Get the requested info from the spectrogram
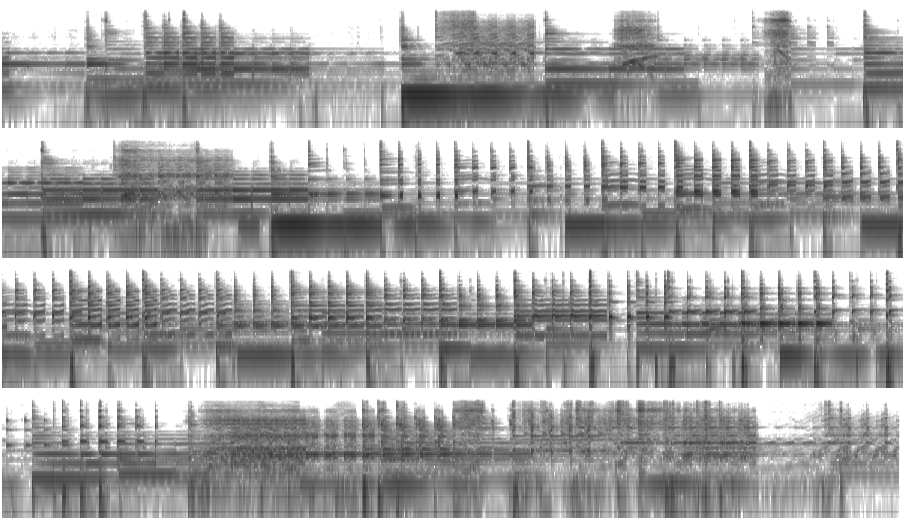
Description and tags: playing with a box micro contact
